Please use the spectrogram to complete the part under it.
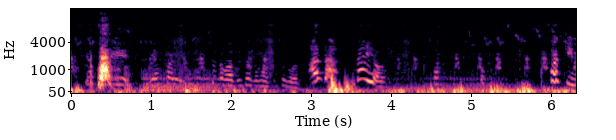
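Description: Ducks quack outdoors in short honking calls scattered across the clip, mixed with other bird sounds and background noise, with a person speaking nearby.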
